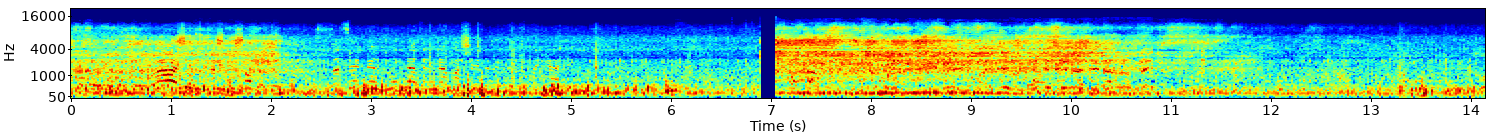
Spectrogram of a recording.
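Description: Off-road vehicle engines running in a steady drone as one vehicle tows another through snow, with a brief break about seven seconds in.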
